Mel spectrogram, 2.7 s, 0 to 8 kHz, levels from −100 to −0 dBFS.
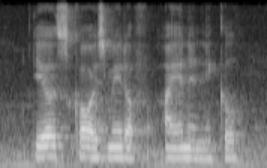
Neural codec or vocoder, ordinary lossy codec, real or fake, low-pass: none; none; real; 7.2 kHz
